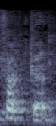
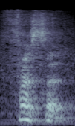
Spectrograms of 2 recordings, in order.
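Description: First: The c is pronounced as a hard k. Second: The c is pronounced as a soft s. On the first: "sans cédille, je lirai facade" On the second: "grâce à la cédille, je vais avoir le son ce"

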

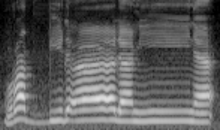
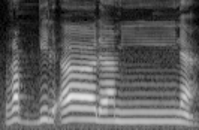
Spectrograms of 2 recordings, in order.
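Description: Both takes have the same delivery.

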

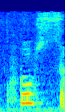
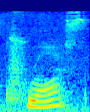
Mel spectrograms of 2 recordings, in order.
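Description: First: The vowel is a rounded Korean-style o. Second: The vowel is open, with the jaw dropped. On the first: The speaker calls it wrong. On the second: The speaker calls it right.

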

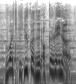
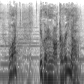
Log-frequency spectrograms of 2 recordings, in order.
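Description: First: It is said in an imitated Scottish accent. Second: It is said in a low, gruff voice. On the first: "He kind of reminds me of Groundkeeper Willy. Like" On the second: "I'll just stick to the gruff voice"

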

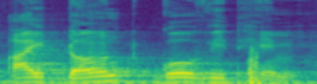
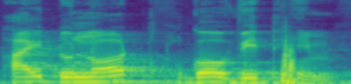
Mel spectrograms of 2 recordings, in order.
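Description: First: The words 'do not' are contracted to 'don't'. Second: The words 'do not' are said in full.

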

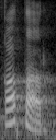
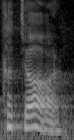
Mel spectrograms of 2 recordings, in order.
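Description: First: It is said with an Arabic pronunciation. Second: It is said with an English pronunciation. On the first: "I love my accent. I said Qatar" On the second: "not Qatar"

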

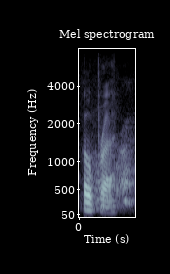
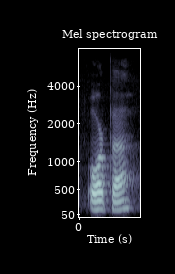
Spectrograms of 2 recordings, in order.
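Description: First: The name starts with an 'op' sound. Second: The name starts with an 'or' sound. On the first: The speaker calls it wrong. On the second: The speaker calls it right.

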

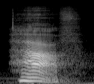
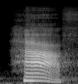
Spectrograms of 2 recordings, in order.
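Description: The two takes are said the same way.

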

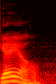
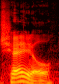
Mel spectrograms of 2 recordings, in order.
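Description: First: The word starts with a hard G sound. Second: The word starts with a J sound. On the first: The speaker calls it wrong. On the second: The speaker calls it right.

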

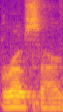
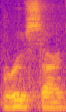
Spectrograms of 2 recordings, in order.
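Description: First: The first syllable has no 'oo' sound. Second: The first syllable has an 'oo' sound. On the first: The speaker calls it right. "My last name is pronounced Broussard" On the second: The speaker calls it wrong. "not Broussard. There is no U in there"

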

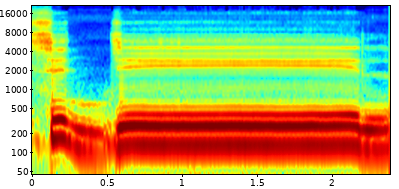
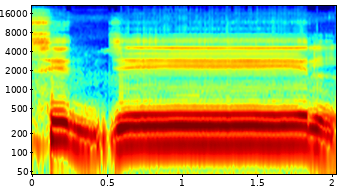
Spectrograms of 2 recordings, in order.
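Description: Both takes have the same delivery.

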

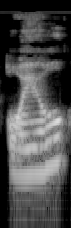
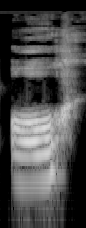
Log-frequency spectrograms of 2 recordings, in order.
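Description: First: The word is said in a non-Southern accent. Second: The word is said in a Southern accent. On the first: "not oil" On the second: "In the South, we say oil"

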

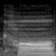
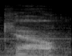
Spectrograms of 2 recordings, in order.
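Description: First: The vowel sounds like the one in 'saw'. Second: The vowel sounds like the one in 'how'. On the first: The speaker calls it wrong. "sometimes people say caw" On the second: The speaker calls it right. "but it's actually cow"

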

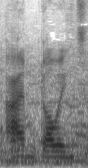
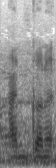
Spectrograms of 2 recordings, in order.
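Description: First: Going to is said in full as two words. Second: Going to is reduced to gonna. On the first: "But I wouldn't say" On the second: "I'd say"

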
